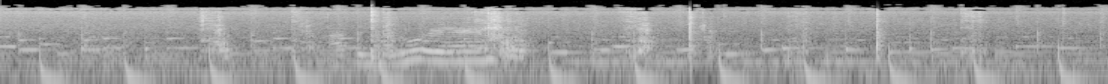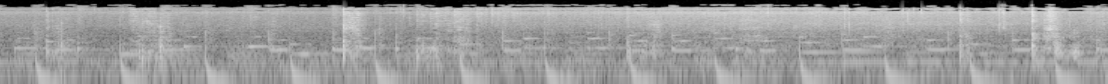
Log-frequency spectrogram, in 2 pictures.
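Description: A metal spoon scrapes and clinks against a stainless steel pot, stirring fried rice as it sizzles. Background music with a steady beat runs quietly underneath.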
